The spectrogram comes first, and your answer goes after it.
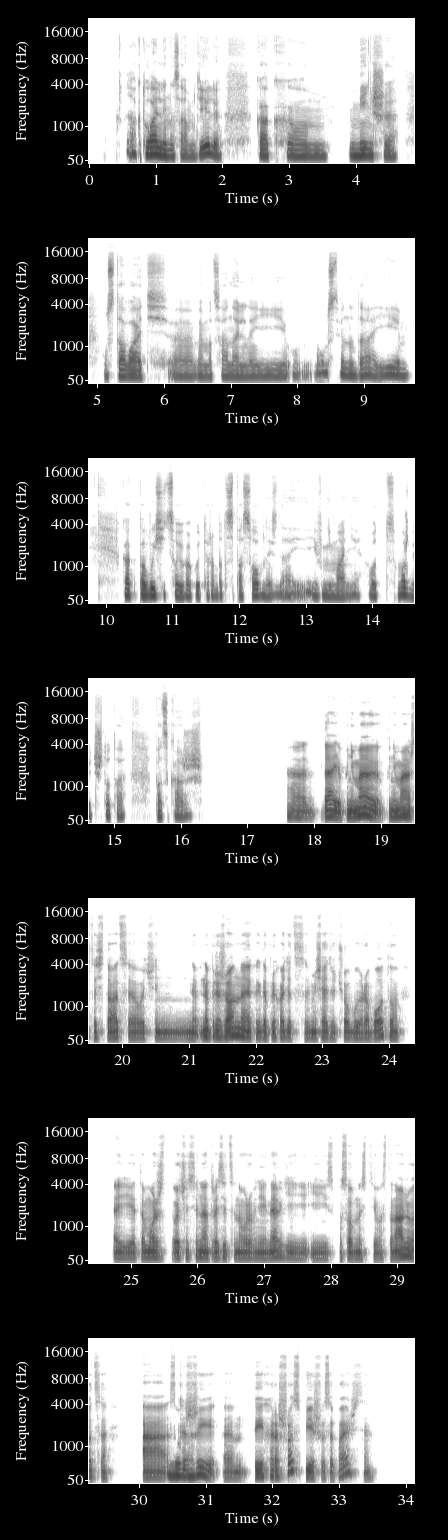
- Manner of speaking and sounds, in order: none
- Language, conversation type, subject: Russian, advice, Как быстро снизить умственную усталость и восстановить внимание?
